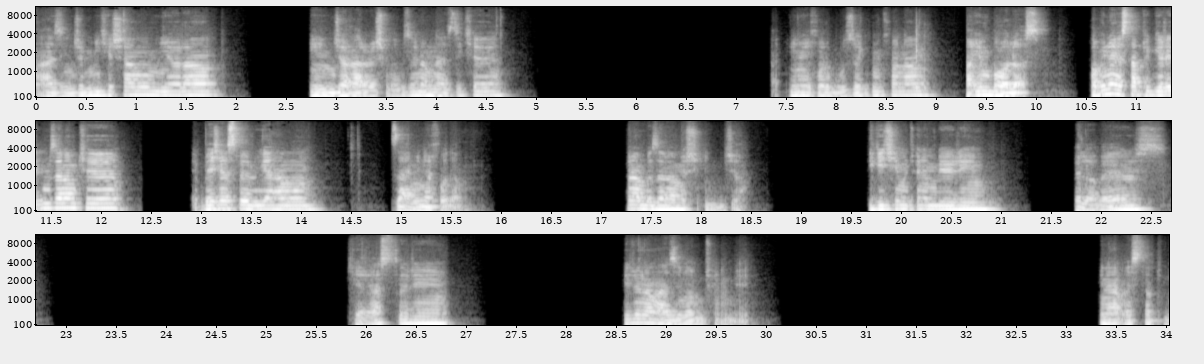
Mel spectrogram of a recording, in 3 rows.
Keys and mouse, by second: 1.2 click, 5.5 ctrl+z, 6.3 s, 8.8 KP_0, 12.8 click, 14.5 click, 17.8 click, 19.3-31.0 drag, 33.6 click.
